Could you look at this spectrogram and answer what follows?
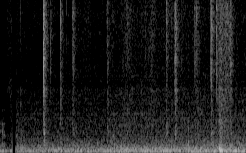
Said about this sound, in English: Terrible. It's like he was tap dancing on the keyboard. What was he typing? He was obviously furious, wasn't he?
